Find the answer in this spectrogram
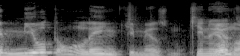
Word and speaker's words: Lemke: Meu canal é Milton Lenk mesmo. Que no meu YouTube nome, né? Escreve Lenk? Lenk se escreve L-E-L-E-M-K-E.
